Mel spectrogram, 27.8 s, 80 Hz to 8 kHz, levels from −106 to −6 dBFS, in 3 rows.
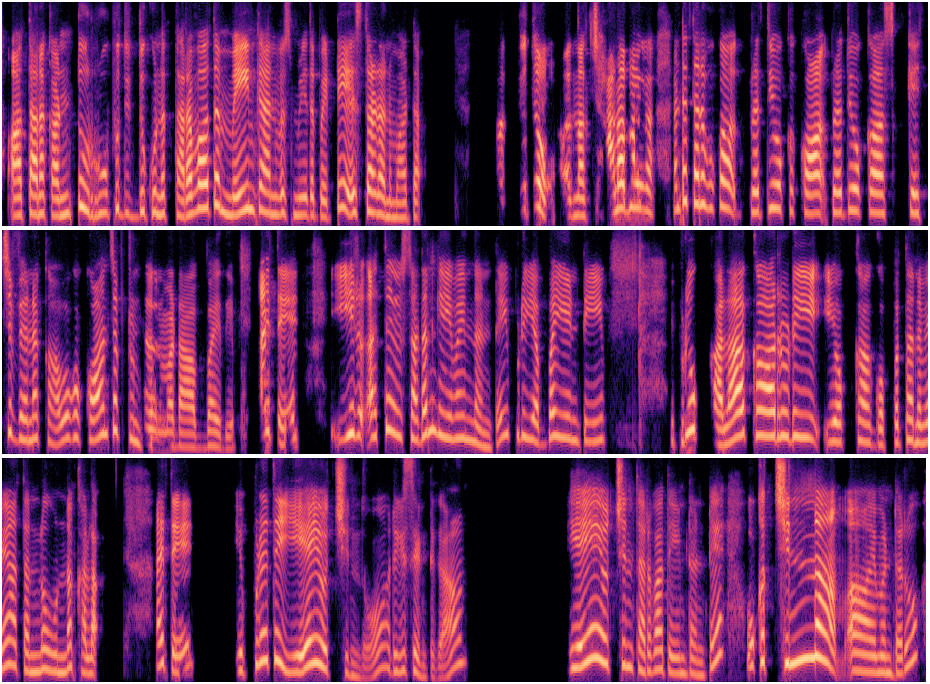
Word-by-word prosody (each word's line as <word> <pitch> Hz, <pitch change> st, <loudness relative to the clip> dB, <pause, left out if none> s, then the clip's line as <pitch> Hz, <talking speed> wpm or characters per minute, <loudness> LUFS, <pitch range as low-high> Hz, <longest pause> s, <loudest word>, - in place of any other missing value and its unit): ఆహ్, 230 Hz, -, +2 dB
తనకంటూ 240 Hz, +5 st, +2 dB
రూపుదిద్దుకున్న 255 Hz, -1 st, -4 dB
తర్వాత, 280 Hz, +9 st, +5 dB, 0.2 s
మెయిన్ 290 Hz, +5 st, +5 dB
క్యాన్వాస్ 255 Hz, -2 st, 0 dB
మీద 230 Hz, -, -5 dB
పెట్టి 210 Hz, +10 st, -5 dB
ఏస్తాడన్నమాట. 225 Hz, -7 st, 0 dB, 0.9 s
అద్భుతం. -, -, 0 dB, 0.2 s
అది 215 Hz, -, -4 dB
నాకు 220 Hz, -1 st, +2 dB
చాలా 315 Hz, -, +5 dB
బాగా 315 Hz, -4 st, +1 dB, 0.2 s
అంటే 355 Hz, +8 st, +2 dB
తనకొక 350 Hz, -3 st, +3 dB, 0.3 s
ప్రతి 265 Hz, +4 st, -2 dB
ఒక్క 300 Hz, -2 st, -13 dB
కా 245 Hz, -, +6 dB, 0.2 s
ప్రతి 260 Hz, +3 st, -2 dB
ఒక్క 270 Hz, -, -12 dB, 0.2 s
స్కెచ్ 250 Hz, +3 st, -5 dB
వెనక, 280 Hz, +1 st, -2 dB, 0.2 s
ఒక 300 Hz, +1 st, -4 dB
కాన్సెప్ట్ 340 Hz, +4 st, 0 dB
ఉంటదన్నమాట 195 Hz, -4 st, -5 dB
ఆ -, -, 0 dB
అబ్బాయిది. 165 Hz, -1 st, -7 dB, 0.3 s
అయితే 450 Hz, +6 st, -2 dB, 0.6 s
ఈర్ 340 Hz, -2 st, +3 dB
అయితే 395 Hz, +7 st, -2 dB, 0.2 s
సడెన్‌గా 330 Hz, +5 st, +1 dB
ఏమైందంటే, 260 Hz, -, -5 dB
ఇప్పుడు 325 Hz, -1 st, -7 dB
ఈ -, -, -3 dB
అబ్బాయి 310 Hz, +8 st, -2 dB
ఏంటి? 255 Hz, -2 st, -7 dB, 0.8 s
ఇప్పుడు 375 Hz, -, -2 dB, 0.2 s
కళాకారుడి 315 Hz, -, +4 dB, 0.3 s
యొక్క 240 Hz, +1 st, -7 dB, 0.2 s
గొప్పతనమే 235 Hz, -, -3 dB
అతనిలో 235 Hz, -1 st, -3 dB
ఉన్న 210 Hz, -, -2 dB
కళ. -, -, -2 dB, 0.7 s
అయితే 230 Hz, -9 st, 0 dB, 0.6 s
ఎప్పుడైతే 360 Hz, -, 0 dB, 0.2 s
ఏఐ 310 Hz, +3 st, +6 dB
వచ్చిందో, 160 Hz, -, -6 dB, 0.2 s
రీసెంట్‌గా 150 Hz, -11 st, -7 dB, 1.3 s
ఏఐ 360 Hz, +7 st, +5 dB
ఒచ్చిన 305 Hz, -2 st, -2 dB
తర్వాత 240 Hz, +3 st, -1 dB
ఏంటంటే, 195 Hz, -, -6 dB, 0.4 s
ఒక 320 Hz, -, 0 dB, 0.2 s
చిన్న 360 Hz, +5 st, +5 dB, 0.4 s
ఆహ్, 230 Hz, -1 st, +2 dB
ఏమంటారు? 210 Hz, -, -4 dB
260 Hz, 125 wpm, -22 LUFS, 220-315 Hz, 1.3 s, కా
